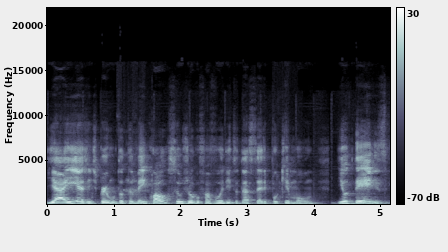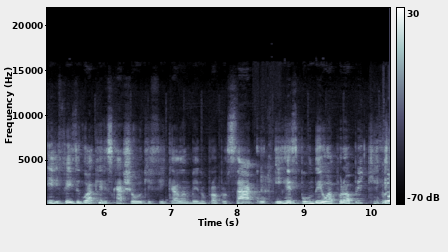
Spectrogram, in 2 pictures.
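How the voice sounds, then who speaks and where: Here a man with a fairly high pitch and vocal fry speaks at a moderate pace, his intonation lively and his speech with hardly any pauses. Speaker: podcast host. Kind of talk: casual chat.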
